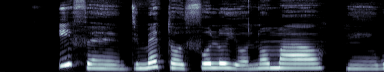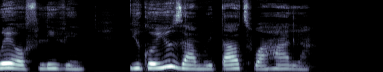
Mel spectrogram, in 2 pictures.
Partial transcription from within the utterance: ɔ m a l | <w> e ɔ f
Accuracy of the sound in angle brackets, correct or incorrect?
correct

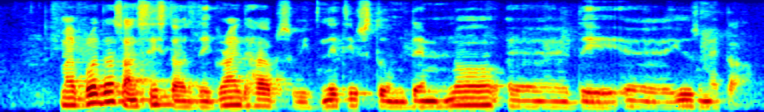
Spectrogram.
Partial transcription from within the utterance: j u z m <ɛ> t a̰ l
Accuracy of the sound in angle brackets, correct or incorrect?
correct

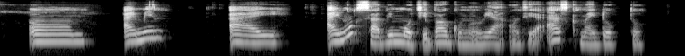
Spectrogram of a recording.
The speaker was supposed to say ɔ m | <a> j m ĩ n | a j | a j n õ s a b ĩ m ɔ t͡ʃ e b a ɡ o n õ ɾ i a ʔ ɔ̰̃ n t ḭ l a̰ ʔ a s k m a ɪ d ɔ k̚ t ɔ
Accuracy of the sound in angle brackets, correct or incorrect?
correct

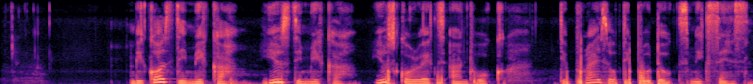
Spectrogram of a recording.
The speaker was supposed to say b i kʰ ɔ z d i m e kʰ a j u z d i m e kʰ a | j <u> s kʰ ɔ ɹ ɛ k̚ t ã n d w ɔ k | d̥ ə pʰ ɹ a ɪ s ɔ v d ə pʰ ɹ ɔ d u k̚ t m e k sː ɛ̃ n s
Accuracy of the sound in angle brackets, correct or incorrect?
correct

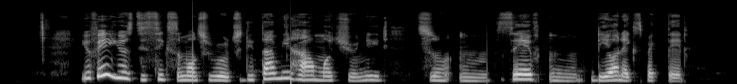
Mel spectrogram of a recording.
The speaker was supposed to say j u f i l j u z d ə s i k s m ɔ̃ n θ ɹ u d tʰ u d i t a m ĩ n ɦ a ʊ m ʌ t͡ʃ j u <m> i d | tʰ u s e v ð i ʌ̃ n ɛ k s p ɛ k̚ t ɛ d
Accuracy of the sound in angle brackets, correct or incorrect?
incorrect: n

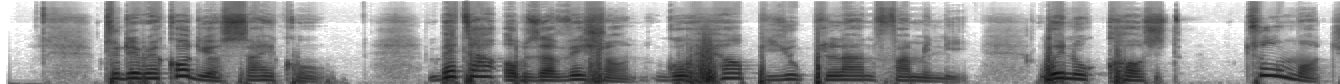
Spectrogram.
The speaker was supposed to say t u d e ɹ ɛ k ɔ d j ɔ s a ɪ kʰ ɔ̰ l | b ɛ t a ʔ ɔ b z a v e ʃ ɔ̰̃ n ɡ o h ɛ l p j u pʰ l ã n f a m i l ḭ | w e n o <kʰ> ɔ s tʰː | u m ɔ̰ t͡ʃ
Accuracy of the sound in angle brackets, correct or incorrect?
correct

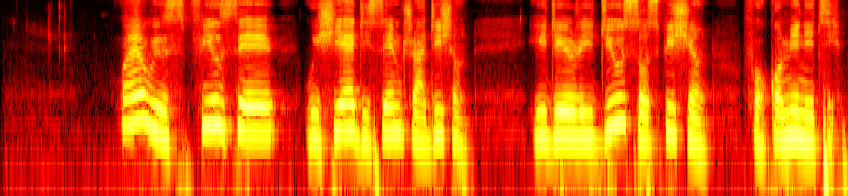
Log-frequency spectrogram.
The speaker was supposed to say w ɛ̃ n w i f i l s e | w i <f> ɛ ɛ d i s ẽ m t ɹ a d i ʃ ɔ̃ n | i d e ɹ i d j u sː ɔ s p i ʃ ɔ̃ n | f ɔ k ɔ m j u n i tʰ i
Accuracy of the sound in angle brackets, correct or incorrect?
incorrect: ʃ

